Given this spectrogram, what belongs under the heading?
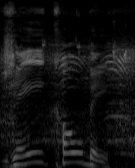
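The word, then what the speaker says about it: Ja'Coby: Rezesh takes a seat now and J Kobe Osborne and that's how he spells it and pronounces it. It is J A Epostrophe C O B Y. It is J Kobe as opposed to Jacobe Hill for Jacksonville.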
